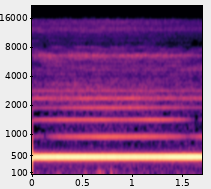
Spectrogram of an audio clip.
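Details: Old Caterpillar unit after overheating, engine shut off: a loud steady horn-like tone from the radiator as it blows hot air, fading away afterward.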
